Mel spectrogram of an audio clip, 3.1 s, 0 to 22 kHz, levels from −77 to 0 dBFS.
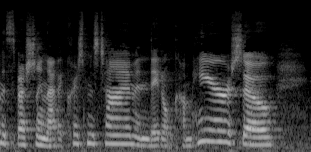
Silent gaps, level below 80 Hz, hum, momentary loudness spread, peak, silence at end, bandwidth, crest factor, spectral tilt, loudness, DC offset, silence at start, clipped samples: none; -54 dBFS; none; 8 LU; -8 dBFS; 0 s; 16 kHz; 18 dB; -4 dB/octave; -26 LUFS; under 0.1%; 0 s; under 0.1%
